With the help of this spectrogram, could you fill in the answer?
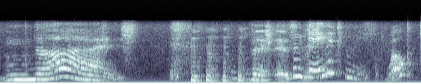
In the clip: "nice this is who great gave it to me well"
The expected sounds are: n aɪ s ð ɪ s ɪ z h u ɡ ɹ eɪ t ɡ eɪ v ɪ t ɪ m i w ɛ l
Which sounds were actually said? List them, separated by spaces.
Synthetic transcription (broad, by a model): n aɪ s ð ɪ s ɪ z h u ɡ eɪ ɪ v ɪ t ɪ m i w ɛ l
